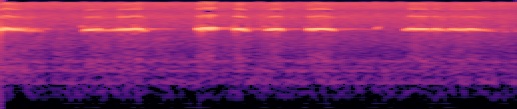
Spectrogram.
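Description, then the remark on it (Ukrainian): A small, high-pitched ladies' traffic police whistle blown in a series of short, shrill toots and a few longer blasts, fairly loud, with no talking. “А якщо вже нарушає правила вуличного движення не гражданин, а гражданочка, так я її сюди не свистів. У мене для неї був дамський свисточок.”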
